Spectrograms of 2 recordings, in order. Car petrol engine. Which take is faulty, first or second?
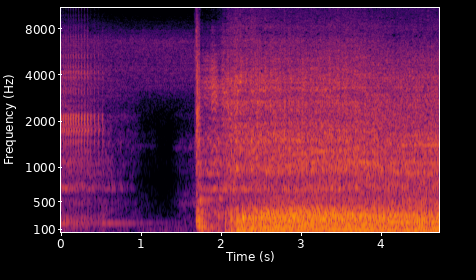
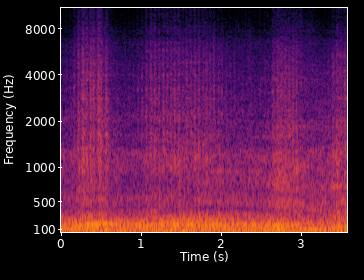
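second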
